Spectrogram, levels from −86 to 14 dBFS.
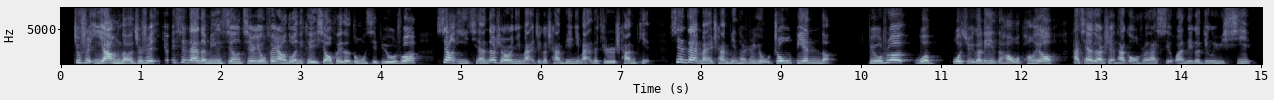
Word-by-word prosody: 就 345 - -2
是 320 - 0
一 230 - -6
样 280 -4 +8
的， 190 -3 +3
就 265 +6 -3
是 280 - +1
因 265 -1 -2
为 335 - -11
现 345 -1 -5
在 300 -3 +5
的 240 - +5
明 220 +1 -2
星， 250 +1 -1
其 270 +2 -2
实 275 - +2
有 235 - +3
非 280 +7 +1
常 245 -3 +4
多 225 0 +1
你 200 - -6
可 220 - -5
以 200 - +4
消 215 +1 +3
费 235 -1 0
的 190 - +2
东 210 +2 -4
西。 215 -1 -6
比 210 - -10
如 210 +2 +3
说， 280 +2 +3 0.2
像 340 -8 +3
以 220 -3 -7
前 200 +1 -4
的 325 +1 +1
时 260 - -3
候 220 -1 +5
你 235 - -6
买 250 -2 -2
这 230 - -10
个 225 - -6
产 205 -1 -4
品， 230 -1 -6
你 250 - -6
买 255 -2 -3
的 245 - -6
只 220 -4 -7
是 200 0 -2
产 195 +5 -2
品， - - -12 0.2
现 385 -4 -2
在 345 -4 +5
买 230 -7 -2
产 220 +2 -4
品 235 -4 -6
它 250 +1 -5
是 275 -1 -8
有 195 -2 -4
周 280 +5 +3
边 280 -1 -2
的。 - - -4 0.4
比 250 - -7
如 255 - +3
说 335 - +3 0.3
我 215 -2 0
我 245 +1 +2
举 250 -4 -8
个 210 0 +2
例 270 -3 -5
子 205 - -8
哈， 200 -1 +1
我 195 0 -2
朋 210 +4 -6
友， 265 -3 +2 0.2
她 275 - -1
前 240 - +3
段 255 0 +4
时 250 - -10
间 230 - -3
她 245 -2 +1
跟 245 0 -3
我 215 - -7
说 235 0 -6
她 250 +1 -2
喜 265 - -11
欢 230 -1 -4
那 250 - -7
个 215 - -5
丁 265 +6 -9
宇 200 - -9
希。 245 +6 -10
240 Hz, 365 characters per minute, -22 LUFS, 215-270 Hz, 0.4 s, 样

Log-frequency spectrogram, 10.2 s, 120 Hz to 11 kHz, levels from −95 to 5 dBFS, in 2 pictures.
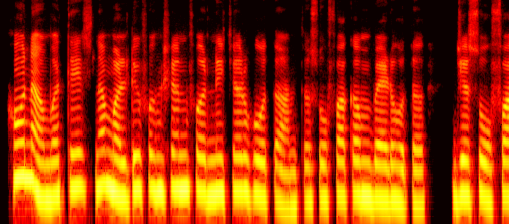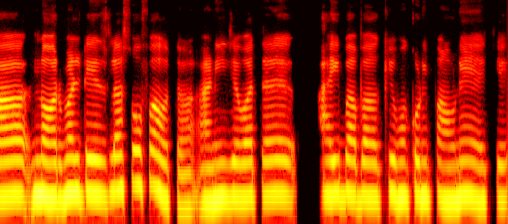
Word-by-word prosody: हो 305 - +6
ना. 285 -8 +5
मग 205 +1 +2
तेच 245 0 -2
ना 255 - +2
मल्टीफंक्शन 235 +1 +3
फर्निचर 225 0 +1
होतं 205 -3 -2
आमचं, 170 +3 -5
सोफा 200 +2 -4
कम 210 -1 +2
बेड 195 -1 +1
होतं. 180 -2 -2 0.3
जे 215 +1 +2
सोफा 210 0 0 0.3
नॉर्मल 215 +1 +4
डेजला 225 +1 +1
सोफा 260 +1 -2
होता 195 -8 -2 0.2
आणि 195 +2 +1
जेव्हा 205 0 -1
ते 215 +1 -3
अ, - - -9 0.3
आई-बाबा 210 -1 -1
किंवा 210 -2 -1
कोणी 210 -1 0
पाहुणे 200 +1 -1
यायचे, 195 0 -5
210 Hz, 165 wpm, -22 LUFS, 200-225 Hz, 0.3 s, हो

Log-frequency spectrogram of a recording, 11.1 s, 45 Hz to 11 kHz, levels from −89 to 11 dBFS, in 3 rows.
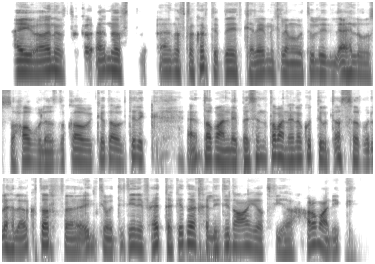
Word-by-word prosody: أيوَه، 120 0 +7
أنا 130 0 +4
افتك 115 +1 -4
أنا 130 +1 +3
افت 125 - -4 0.3
أنا 120 0 -2
افتكرت 140 +5 -1
بداية 120 -1 0
كلامِك 110 +2 -1
لمّا 105 -2 0
بتقولي 115 +3 -3
للأهل 110 +1 0
والصحاب 105 +3 0
والأصدقاء 105 +3 0
وكده 105 +3 -2
قُلت 110 +3 -2
لِك 125 -2 -4 0.3
أنا - - 0
طبعًا 125 -3 +5
ل 110 0 0
بس 115 +2 -1
أنا 130 0 -4
طبعًا 140 -2 +3
أنا 125 +1 0
كنت 135 -1 -4
متأثّر 120 0 0
بالأهل 110 +1 -1
أكتر 135 +5 +2
فأنتِ 110 +2 -3
وديتيني 130 +3 -2
في 115 - -11
حتّة 135 -4 +2
كده 150 +5 +2
خلّيتيني 125 +1 -3
اعيط 120 -4 +1
فيها 95 -2 -7
حرام - - +2
عليكِ.. - - -1
120 Hz, 205 wpm, -24 LUFS, 110-130 Hz, 0.3 s, أيوَه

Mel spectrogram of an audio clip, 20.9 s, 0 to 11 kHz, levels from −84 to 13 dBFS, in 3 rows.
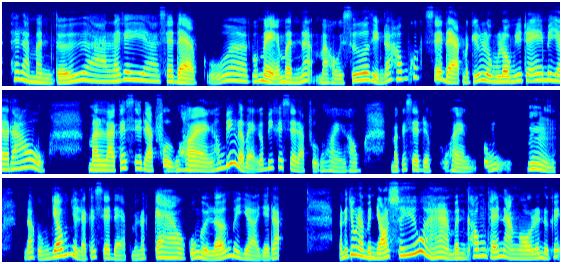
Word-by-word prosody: Thế 290 - -1
là 255 -4 0
mình 175 -5 -4
cứ, 175 - +1
a, 220 -5 -2
lấy 215 +3 -2
cái 270 -2 +1 0.2
xe 205 0 -1
đạp 165 -6 +4
của, 215 +7 -6
a, 235 -3 -1
của 210 - -3
mẹ 195 -8 +5
mình 175 -2 0
á, 240 +2 -1
mà 160 - -5
hồi 160 -2 -7
xưa 245 +11 +4
thì 220 -8 +1
nó 230 - -3
hông 295 +1 -3
có 375 - -9
xe 145 0 0
đạp 180 -2 +4
mà 175 - -7
kiểu 205 +7 0
lùn 230 -6 +2
lùn 200 0 +4
như 230 +2 -1
trẻ 235 - 0
em 255 +1 +1
bây 255 -1 0
giờ 210 -3 +2
đâu. 240 - -1 0.5
Mà 185 -1 +2
là 180 -1 +2
cái 245 +8 -2
xe 245 -2 -5
đạp 180 -6 +1
Phượng 170 -4 -2
Hoàng, 175 -3 +1
hông 230 +7 -6
biết 415 +8 +3
là 345 - +3
bạn - - -4
có 195 - -5
biết 255 +5 -6
cái 280 - -3
xe 275 - -4
đạp 140 - -5
Phượng - - -7
Hoàng 155 -2 -11
hông? 155 -1 -11 0.4
Mà 155 - -7
cái 190 - -10
xe 190 -3 -2
đạp 175 - -6
Phượng - - -19
Hoàng 150 -5 -4 0.2
cũng, 170 +4 -6 0.4
ừm, 220 -2 0 0.5
nó 200 - -3
cũng 160 -1 -9
giống 250 +5 +7
như 275 - +1
là - - -3
cái 205 - -6
xe 180 -5 -3
đạp 145 -4 -5
mà 140 +1 -12
nó 170 - -8
cao 195 -2 +1
của 175 +2 -4
người 185 -6 0
lớn 165 - +2
bây 235 -5 -2
giờ 155 -6 -3
vậy 135 -1 -4
đó. 185 - 0 0.8
Mà - - -3
nói - - +2
chung 315 - +4
là 260 - +6
mình 195 -4 0
nhỏ 185 +2 +5
xíu 290 - +3
hà, 200 +1 +2
mình 175 +1 -3
không 255 +7 -1
thể 210 -4 +1
nào 230 -8 0
ngồi 160 -1 -1
lên 180 +2 -2
được 175 - -3
cái 230 +7 -4
195 Hz, 270 wpm, -22 LUFS, 170-235 Hz, 0.8 s, giống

